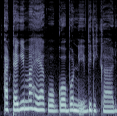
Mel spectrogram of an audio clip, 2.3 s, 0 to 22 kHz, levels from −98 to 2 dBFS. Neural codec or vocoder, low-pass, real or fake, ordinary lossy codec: none; none; real; none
